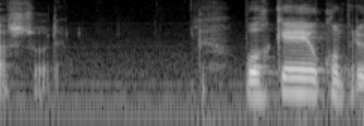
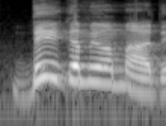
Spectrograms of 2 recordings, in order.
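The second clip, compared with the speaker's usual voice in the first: calling out; 10 semitones higher, 7 dB louder than usual. Retold or imitated. Calling down from the balcony.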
